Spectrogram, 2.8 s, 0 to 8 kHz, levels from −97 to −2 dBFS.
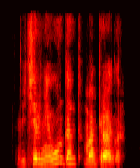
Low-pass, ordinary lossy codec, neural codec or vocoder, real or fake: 7.2 kHz; AAC, 32 kbps; codec, 16 kHz, 4 kbps, FreqCodec, smaller model; fake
